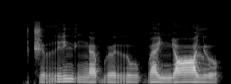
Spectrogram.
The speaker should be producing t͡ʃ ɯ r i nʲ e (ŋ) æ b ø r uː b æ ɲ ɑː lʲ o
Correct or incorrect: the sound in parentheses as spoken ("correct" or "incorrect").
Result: correct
